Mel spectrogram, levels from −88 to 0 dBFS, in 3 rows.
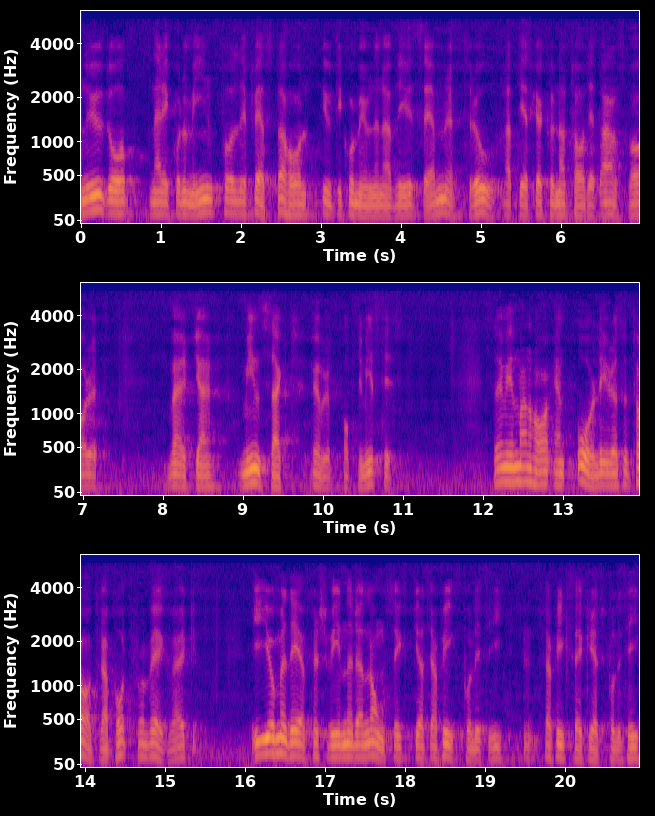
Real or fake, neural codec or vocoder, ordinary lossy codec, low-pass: fake; codec, 24 kHz, 1.2 kbps, DualCodec; none; 5.4 kHz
